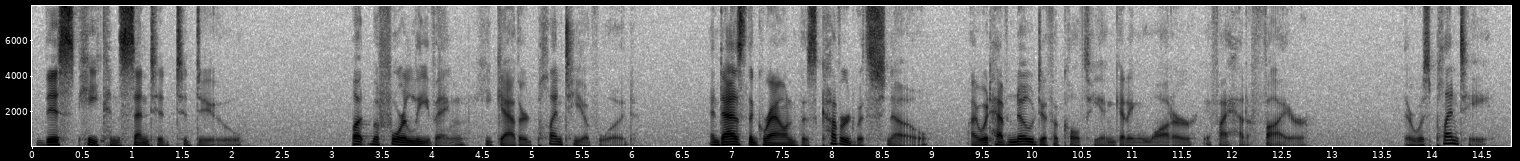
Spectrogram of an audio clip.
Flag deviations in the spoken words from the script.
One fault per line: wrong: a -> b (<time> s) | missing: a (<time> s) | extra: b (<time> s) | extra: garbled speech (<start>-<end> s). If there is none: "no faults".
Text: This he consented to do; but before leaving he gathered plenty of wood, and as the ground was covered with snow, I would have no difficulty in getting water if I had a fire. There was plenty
no faults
